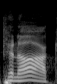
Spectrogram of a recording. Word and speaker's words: Penix: And Pinnock is like, am I saying it right? Penix. Yep.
